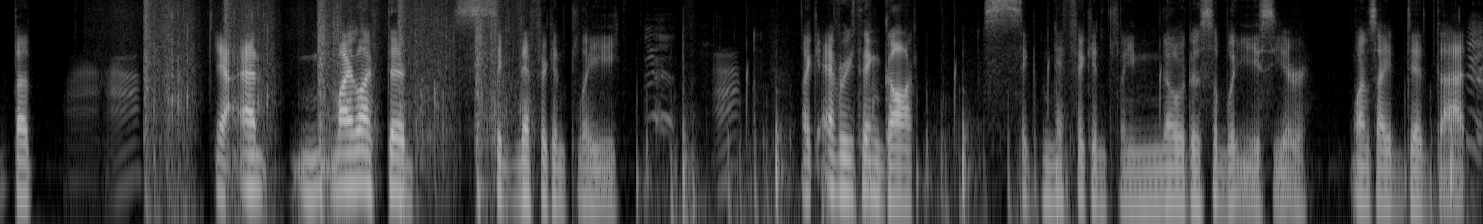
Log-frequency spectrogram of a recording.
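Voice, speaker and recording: A young man with a Norwegian accent, chatting casually while streaming a game, somewhat monotone and mumbling with unclear diction. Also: mid-range voice, gravelly, slight background noise. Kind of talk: casual chat while gaming.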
